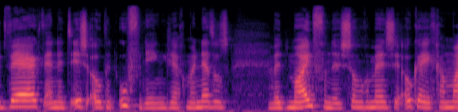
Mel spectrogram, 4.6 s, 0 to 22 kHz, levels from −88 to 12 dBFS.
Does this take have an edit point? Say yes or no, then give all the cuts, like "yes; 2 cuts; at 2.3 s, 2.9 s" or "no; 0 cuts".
yes; 2 cuts; at 1.0 s, 2.7 s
